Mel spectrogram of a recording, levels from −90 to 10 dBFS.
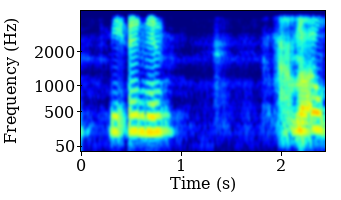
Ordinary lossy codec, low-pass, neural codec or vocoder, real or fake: none; 3.6 kHz; autoencoder, 44.1 kHz, a latent of 192 numbers a frame, MeloTTS; fake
